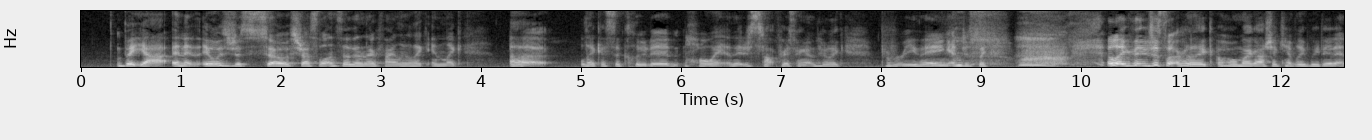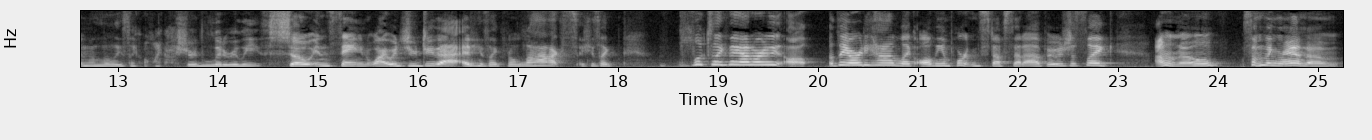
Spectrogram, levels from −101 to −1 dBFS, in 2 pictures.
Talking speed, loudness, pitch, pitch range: 235 wpm, -27 LUFS, 225 Hz, 200-280 Hz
